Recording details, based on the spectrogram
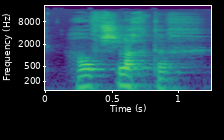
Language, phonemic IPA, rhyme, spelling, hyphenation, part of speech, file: Dutch, /ˌɦɑlfˈslɑx.təx/, -ɑxtəx, halfslachtig, half‧slach‧tig, adjective, Nl-halfslachtig.ogg
- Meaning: without much conviction or effort; halfhearted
